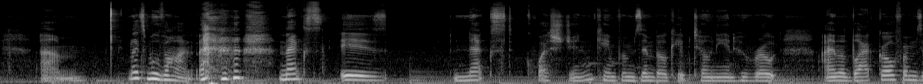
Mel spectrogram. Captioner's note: laugh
